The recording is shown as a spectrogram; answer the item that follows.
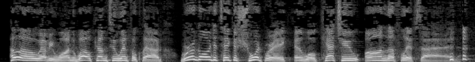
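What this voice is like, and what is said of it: Polished radio DJ voice. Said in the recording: “That's a great radio voice”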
